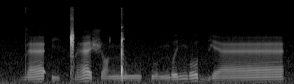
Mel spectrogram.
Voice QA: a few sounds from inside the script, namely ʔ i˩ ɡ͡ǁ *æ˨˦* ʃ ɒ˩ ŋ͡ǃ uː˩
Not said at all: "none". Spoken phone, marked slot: æ˧˥˧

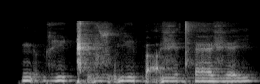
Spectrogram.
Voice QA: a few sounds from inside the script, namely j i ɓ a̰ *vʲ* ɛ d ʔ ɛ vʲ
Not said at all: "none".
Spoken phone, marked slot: vʲ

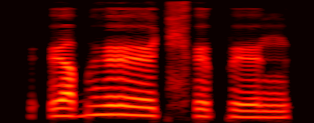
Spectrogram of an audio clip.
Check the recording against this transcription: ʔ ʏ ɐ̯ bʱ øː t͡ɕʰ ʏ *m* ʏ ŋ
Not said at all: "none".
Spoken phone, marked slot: p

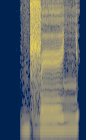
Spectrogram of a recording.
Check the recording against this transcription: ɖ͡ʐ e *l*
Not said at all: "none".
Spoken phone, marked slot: ʎ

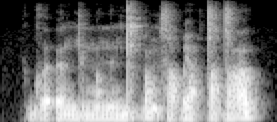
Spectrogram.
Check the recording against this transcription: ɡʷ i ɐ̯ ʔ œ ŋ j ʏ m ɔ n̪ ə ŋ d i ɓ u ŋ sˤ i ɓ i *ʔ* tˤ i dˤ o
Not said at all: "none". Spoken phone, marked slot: ʔ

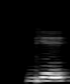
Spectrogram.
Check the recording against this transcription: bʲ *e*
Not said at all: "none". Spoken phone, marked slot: e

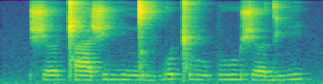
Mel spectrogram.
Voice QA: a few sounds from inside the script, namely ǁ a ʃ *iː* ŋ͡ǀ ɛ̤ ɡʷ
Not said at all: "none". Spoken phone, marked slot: iː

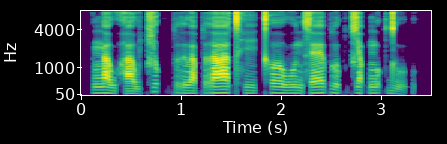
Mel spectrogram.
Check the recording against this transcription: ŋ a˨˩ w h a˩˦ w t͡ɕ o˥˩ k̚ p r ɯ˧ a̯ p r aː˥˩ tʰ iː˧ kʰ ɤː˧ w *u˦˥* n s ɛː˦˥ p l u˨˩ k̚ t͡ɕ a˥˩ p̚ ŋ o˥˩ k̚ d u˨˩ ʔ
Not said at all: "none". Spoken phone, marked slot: u˨˩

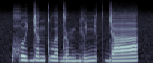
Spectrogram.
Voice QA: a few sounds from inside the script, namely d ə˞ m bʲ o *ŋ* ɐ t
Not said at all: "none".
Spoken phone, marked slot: ɲ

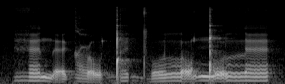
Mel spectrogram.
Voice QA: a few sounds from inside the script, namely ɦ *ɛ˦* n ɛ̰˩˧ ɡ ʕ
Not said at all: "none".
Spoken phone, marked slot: ɛ˦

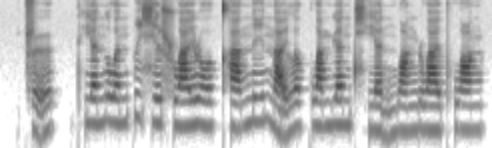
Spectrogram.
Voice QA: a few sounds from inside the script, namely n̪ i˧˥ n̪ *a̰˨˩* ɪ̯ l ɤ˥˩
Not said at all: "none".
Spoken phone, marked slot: a̰˨˩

